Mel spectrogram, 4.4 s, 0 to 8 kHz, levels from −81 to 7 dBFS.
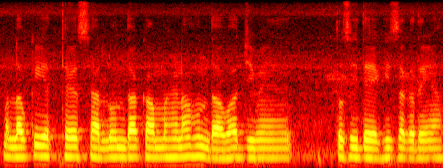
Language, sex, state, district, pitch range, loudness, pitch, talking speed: Punjabi, male, Punjab, Kapurthala, 125-130 Hz, -16 LUFS, 130 Hz, 200 wpm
